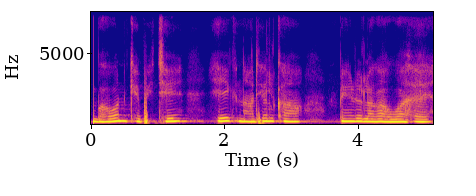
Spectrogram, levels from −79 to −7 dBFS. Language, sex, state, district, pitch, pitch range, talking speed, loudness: Hindi, male, Jharkhand, Ranchi, 200 Hz, 190-215 Hz, 115 wpm, -10 LUFS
